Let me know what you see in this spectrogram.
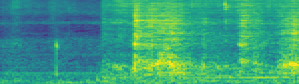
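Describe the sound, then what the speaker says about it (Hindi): Semolina being stirred in a pan for banana halwa, brief scraping of a spoon against metal, close and quiet with no talk. "सूजी हिलाते रहेंगे हम लोग, लगाते रहेंगे क्योंकि चलाते रहेंगे"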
